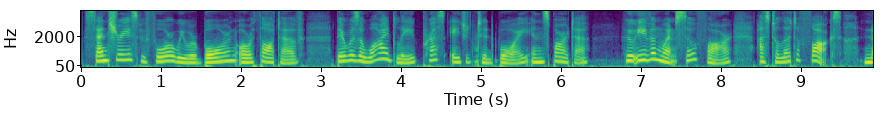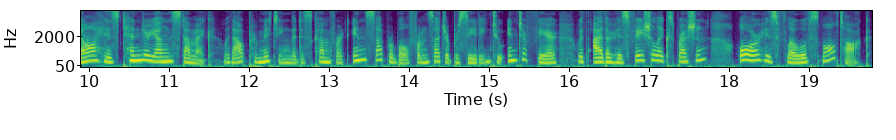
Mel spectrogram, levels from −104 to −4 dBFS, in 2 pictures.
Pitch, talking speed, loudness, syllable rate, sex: 205 Hz, 165 wpm, -20 LUFS, 5.0 syllables/s, female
